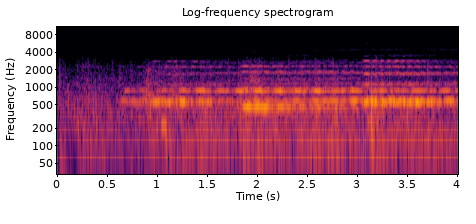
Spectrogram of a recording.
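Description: Background dramatic music: soft held notes that come in under a second in and swell, with another note joining about two seconds in.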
